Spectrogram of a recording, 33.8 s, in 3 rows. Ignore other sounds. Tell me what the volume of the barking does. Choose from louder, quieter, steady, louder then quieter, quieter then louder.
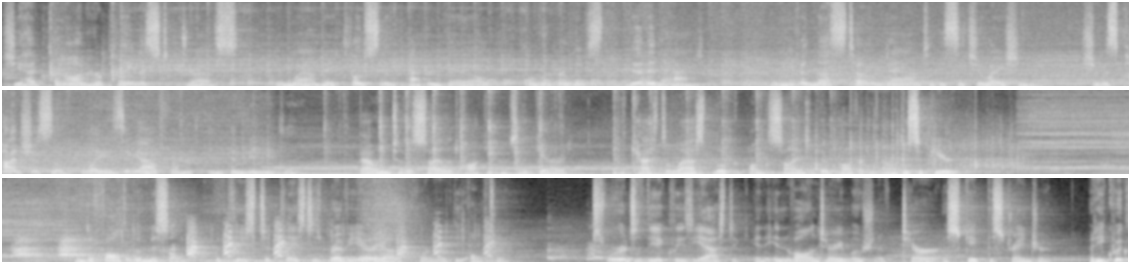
quieter.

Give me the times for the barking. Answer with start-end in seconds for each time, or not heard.
22.6-28.8.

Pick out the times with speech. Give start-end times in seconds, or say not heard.
0.0-7.0, 7.7-20.9, 23.2-27.6, 28.4-33.7.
